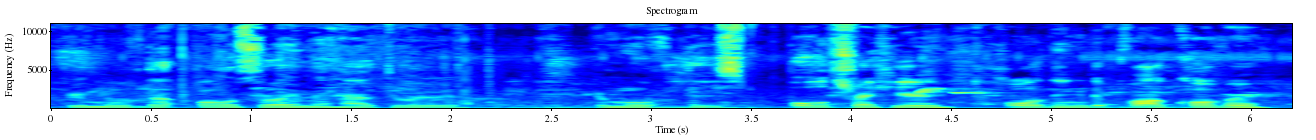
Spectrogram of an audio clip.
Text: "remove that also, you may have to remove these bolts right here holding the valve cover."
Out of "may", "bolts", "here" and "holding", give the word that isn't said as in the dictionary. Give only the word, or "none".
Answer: bolts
